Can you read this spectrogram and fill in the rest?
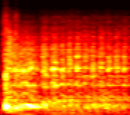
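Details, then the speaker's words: Truck with an intermittent hard start and no fault codes: engine catches with a sharp burst then stumbles through uneven pulses and stalls, restarts with gas; a second later starts normally; cause not yet found, fuel pressure to be checked. "So, there it goes. Hard [Music] start. Stalled out. gave it gas and it started. So, we're going to have to figure out why."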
